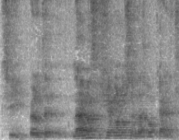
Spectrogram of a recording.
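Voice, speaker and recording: A man's voice: medium pitch, brisk, far from the mic. A man teaching a poetry class, patiently explaining and spelling out vowel sounds. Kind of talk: classroom lecture. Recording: echoey room, recorded from afar.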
